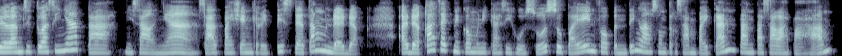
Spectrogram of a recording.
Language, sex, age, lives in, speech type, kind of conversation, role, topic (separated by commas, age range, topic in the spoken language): Indonesian, female, 20-24, Indonesia, read, expert-assistant, asker, Strategi seperti apa yang membantu tim perawat dan dokter bekerja sama demi pemulihan pasien?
